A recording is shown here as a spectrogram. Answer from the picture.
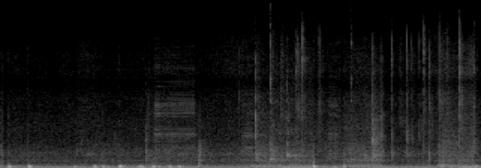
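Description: Irregular light clicks and soft knocks of small desk noises, over a steady low hum.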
